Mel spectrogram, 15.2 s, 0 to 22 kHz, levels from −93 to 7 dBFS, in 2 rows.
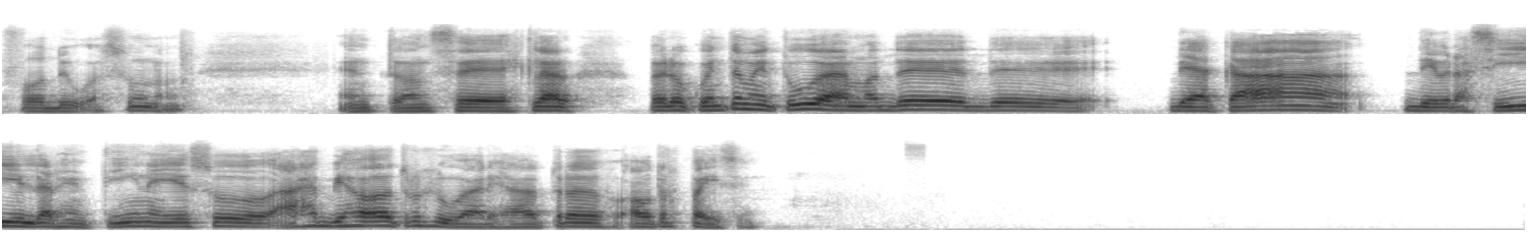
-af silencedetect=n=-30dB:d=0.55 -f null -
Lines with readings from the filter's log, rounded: silence_start: 0.90
silence_end: 1.69 | silence_duration: 0.79
silence_start: 11.37
silence_end: 15.24 | silence_duration: 3.87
